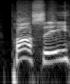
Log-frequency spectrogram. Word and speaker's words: posse: The Potpourri's posse. I nearly said it wrong again. And Coach Chronoculars. I had to do this take twice last week because I kept saying pussy instead of posse.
